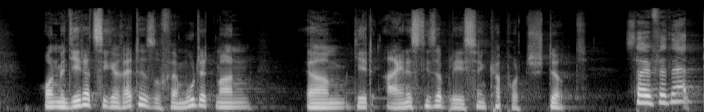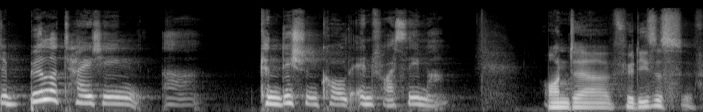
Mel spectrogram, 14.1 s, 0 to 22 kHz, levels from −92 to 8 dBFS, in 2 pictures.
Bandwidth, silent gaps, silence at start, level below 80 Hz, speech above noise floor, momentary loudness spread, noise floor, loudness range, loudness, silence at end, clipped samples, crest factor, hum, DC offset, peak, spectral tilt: 16.5 kHz; none; 0.45 s; -54 dBFS; 50 dB; 10 LU; -67 dBFS; 4 LU; -18 LUFS; 0.1 s; under 0.1%; 18 dB; none; under 0.1%; -2 dBFS; -5.5 dB/octave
